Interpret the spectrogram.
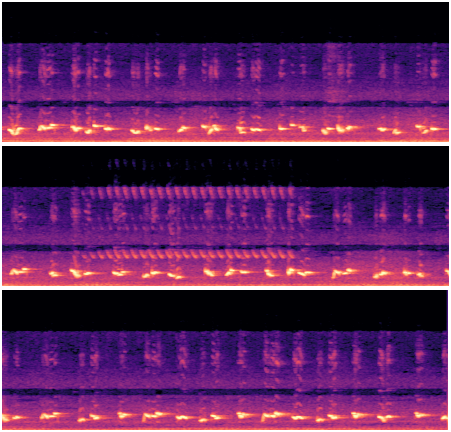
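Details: Sooty-headed bulbul female, in breeding condition, calling to males in a long unbroken series of liquid chirping whistles, dipping and rising, steady pace throughout, low murmur underneath.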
